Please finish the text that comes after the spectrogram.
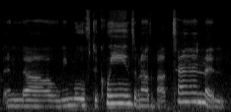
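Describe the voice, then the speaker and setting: A woman raised in New York, a guest on a relaxed radio interview, playful and laughing as she tells stories and repeats her punchlines. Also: on the low side, a little slow, slight background noise. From New York, United States.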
